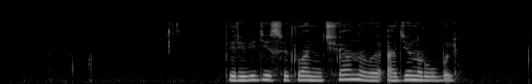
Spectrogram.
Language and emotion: Russian, neutral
